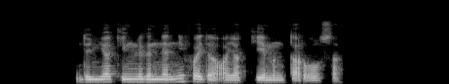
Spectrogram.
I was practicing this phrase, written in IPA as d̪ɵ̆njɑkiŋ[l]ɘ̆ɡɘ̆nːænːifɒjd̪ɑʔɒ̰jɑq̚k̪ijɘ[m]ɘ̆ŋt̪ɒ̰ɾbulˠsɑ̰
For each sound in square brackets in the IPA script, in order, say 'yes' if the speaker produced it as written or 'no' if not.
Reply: yes, yes

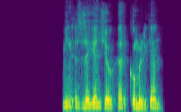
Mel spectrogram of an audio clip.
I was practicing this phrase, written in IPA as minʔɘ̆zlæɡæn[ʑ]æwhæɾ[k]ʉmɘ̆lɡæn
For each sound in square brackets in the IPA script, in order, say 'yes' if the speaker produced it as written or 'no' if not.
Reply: yes, yes

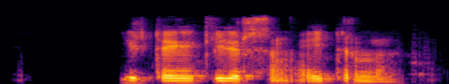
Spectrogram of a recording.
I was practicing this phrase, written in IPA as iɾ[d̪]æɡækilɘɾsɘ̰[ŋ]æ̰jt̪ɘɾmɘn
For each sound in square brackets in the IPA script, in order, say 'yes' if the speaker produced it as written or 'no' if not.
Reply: no, yes

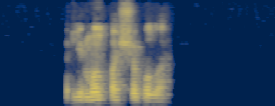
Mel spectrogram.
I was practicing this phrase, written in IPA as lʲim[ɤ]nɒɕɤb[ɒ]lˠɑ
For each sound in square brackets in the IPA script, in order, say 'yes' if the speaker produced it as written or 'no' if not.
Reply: no, no

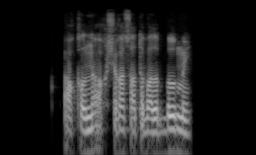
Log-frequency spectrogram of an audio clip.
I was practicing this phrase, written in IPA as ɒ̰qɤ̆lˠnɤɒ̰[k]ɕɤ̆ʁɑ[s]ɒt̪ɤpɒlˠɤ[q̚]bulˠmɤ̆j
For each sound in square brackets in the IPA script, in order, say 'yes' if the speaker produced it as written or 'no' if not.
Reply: no, yes, no

